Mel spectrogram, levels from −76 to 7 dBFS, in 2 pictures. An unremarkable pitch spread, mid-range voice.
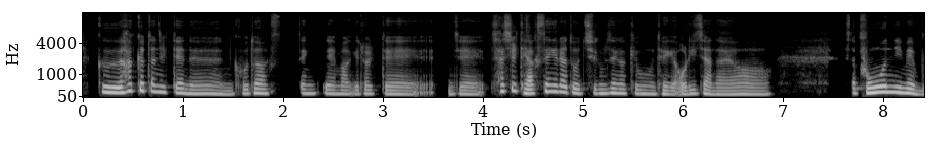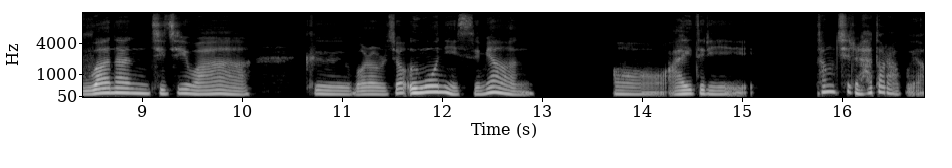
Yes: average, 5.0 semitones; medium, 175 Hz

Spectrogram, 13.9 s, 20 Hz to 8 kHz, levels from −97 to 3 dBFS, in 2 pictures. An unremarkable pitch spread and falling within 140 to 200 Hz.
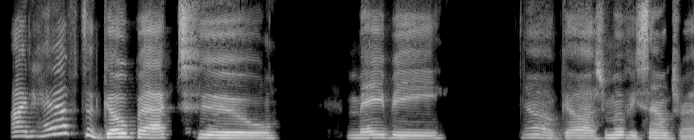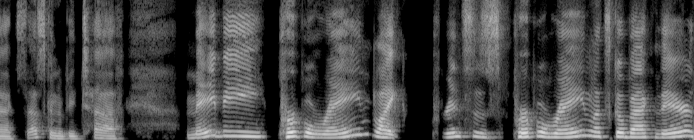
No: wide, 7.3 semitones; high, 190 Hz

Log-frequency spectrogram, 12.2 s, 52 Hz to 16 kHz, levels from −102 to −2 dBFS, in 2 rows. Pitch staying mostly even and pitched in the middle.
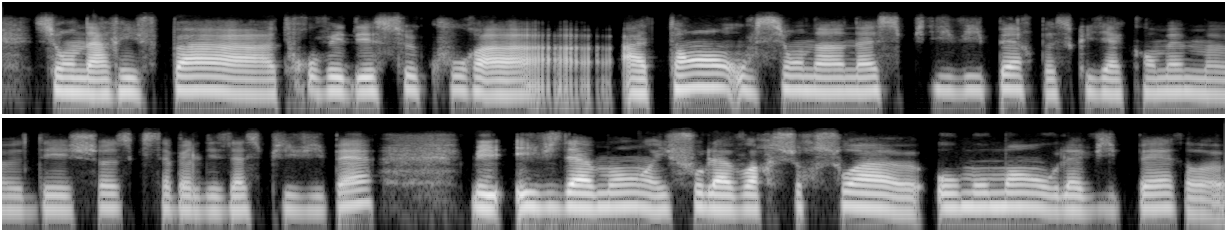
Yes: narrow, 2.2 semitones; medium, 165 Hz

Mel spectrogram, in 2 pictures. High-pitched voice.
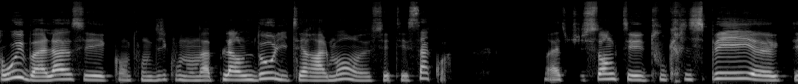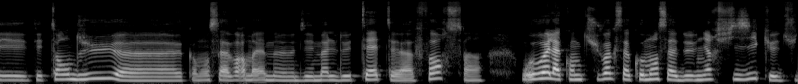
Yes: high, 205 Hz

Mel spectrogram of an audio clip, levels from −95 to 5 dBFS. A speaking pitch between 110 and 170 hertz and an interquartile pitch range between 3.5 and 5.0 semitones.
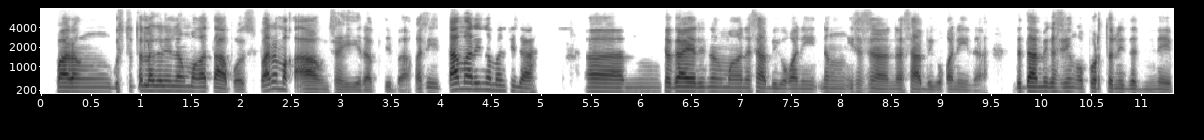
Yes: medium, 140 Hz; average, 4.1 semitones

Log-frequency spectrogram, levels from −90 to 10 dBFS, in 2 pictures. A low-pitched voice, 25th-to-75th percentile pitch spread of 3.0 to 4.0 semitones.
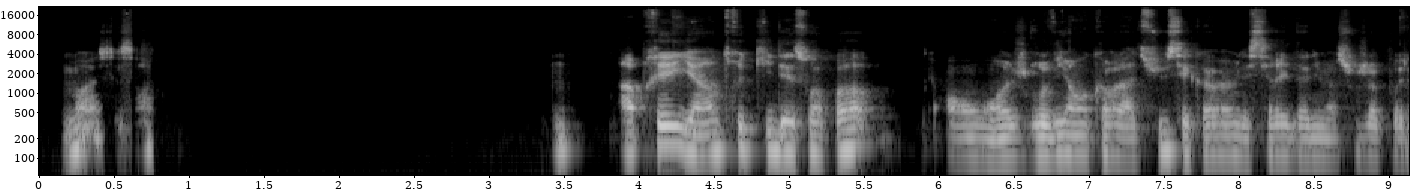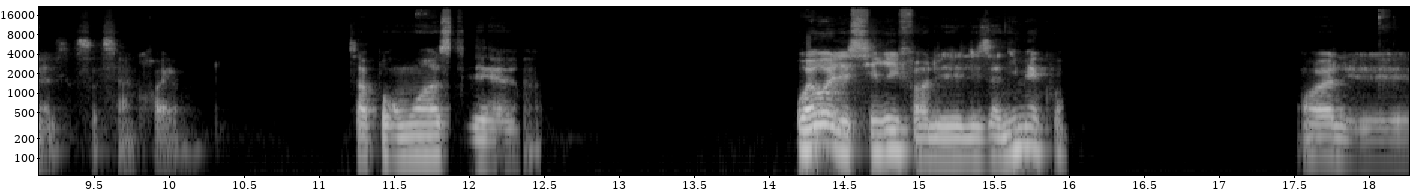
Yes: low, 110 Hz; average, 3.7 semitones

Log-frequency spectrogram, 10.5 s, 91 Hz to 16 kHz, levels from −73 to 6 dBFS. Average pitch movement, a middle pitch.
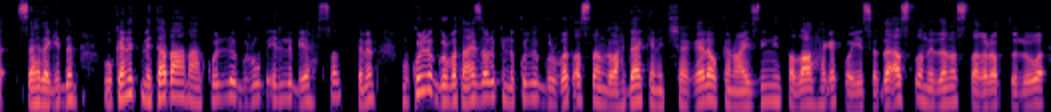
Yes: average, 3.7 semitones; medium, 155 Hz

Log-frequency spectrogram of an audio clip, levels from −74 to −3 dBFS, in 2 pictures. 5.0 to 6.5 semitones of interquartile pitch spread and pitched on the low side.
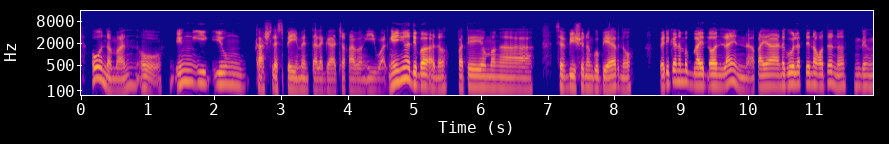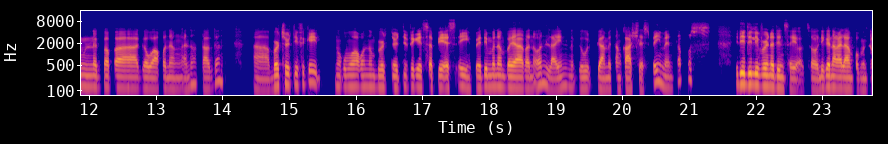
No: average, 3.5 semitones; low, 130 Hz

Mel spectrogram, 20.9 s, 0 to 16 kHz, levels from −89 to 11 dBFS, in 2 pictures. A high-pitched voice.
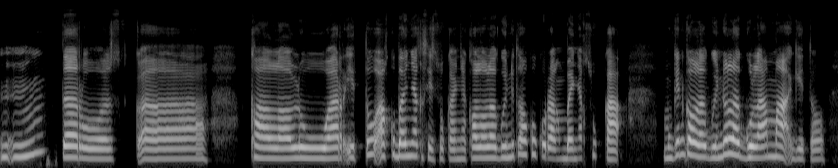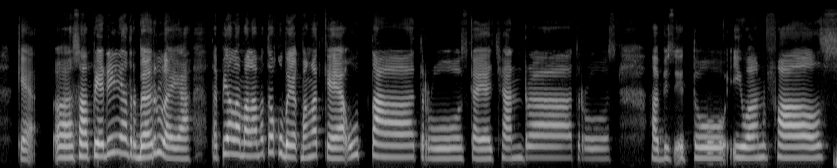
Yes: high, 235 Hz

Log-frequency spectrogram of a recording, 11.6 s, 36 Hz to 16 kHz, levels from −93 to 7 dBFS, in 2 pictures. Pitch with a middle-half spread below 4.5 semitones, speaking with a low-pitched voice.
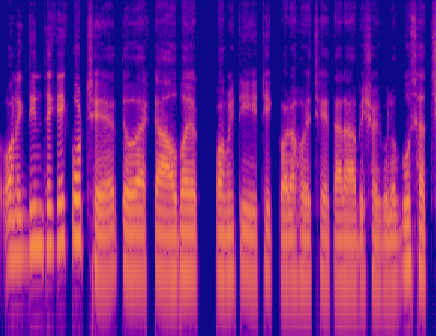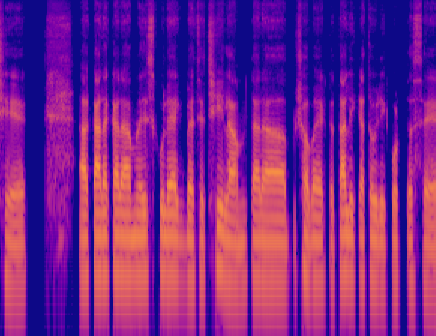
Yes: narrow, 2.6 semitones; low, 110 Hz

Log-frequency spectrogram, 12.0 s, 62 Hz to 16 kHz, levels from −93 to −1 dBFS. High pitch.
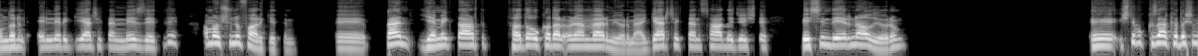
No: medium, 165 Hz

